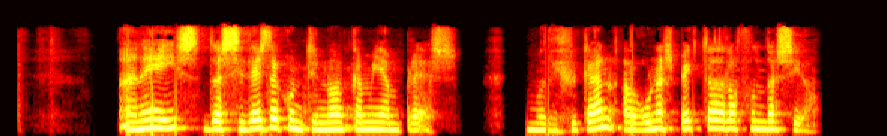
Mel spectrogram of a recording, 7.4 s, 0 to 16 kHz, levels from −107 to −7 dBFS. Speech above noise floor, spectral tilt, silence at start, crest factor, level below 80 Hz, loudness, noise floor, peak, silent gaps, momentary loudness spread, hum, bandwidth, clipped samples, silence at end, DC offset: 44 dB; -4.5 dB/octave; 1 s; 18 dB; -56 dBFS; -18 LUFS; -62 dBFS; -2 dBFS; 3.84-4.01 s, 4.21-4.37 s; 12 LU; none; 8 kHz; under 0.1%; 0.65 s; under 0.1%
